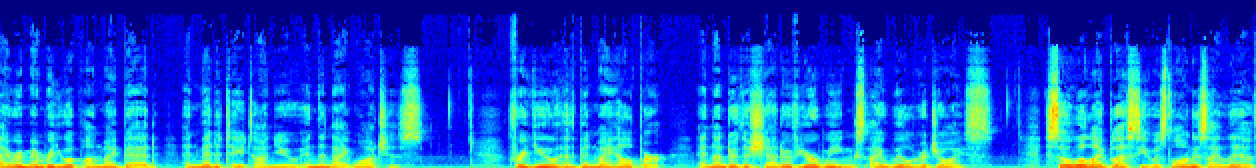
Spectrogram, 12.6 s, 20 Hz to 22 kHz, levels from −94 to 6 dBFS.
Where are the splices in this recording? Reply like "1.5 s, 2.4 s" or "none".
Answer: 10.4 s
